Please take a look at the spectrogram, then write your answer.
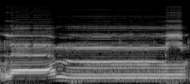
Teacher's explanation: lam nak pergi pada mim mesti kena dengung 2 harakat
